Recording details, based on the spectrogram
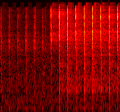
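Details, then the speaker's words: Percussive chiropractic adjusting instrument used on a seated patient with years of back pain and sciatica: rapid mechanical tapping bursts with a shift in pitch as it works over the tissue. "now I'm to do the instrument I usually do the instrument standing but I think for you I want to do it sitting all right so this is called the throw him good doesn't hurt gets movement right in there"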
